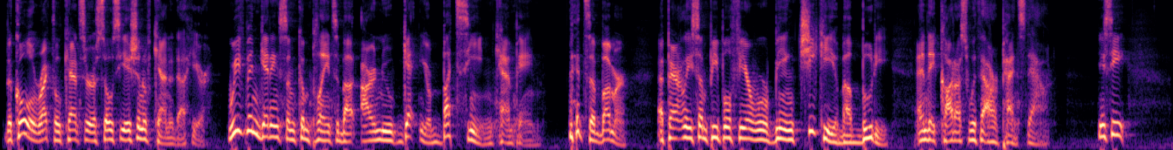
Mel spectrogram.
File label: anglo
